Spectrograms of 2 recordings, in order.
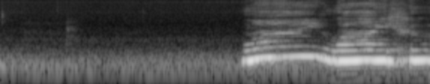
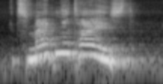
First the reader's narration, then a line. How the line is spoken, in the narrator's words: she yelled at him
